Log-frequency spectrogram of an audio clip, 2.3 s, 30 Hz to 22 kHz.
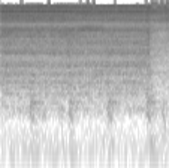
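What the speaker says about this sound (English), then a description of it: "putting the wand at an angle and spinning the milk in a circle, keeping the wand close to the surface" A Breville Barista Express BES870 steam wand hisses steadily as it spins milk in a circle near the surface, a continuous airy roar building toward full pressure with no talk.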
